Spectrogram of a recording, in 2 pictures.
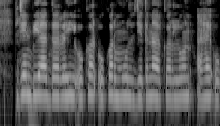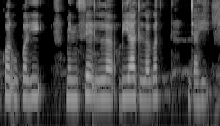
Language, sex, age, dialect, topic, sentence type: Chhattisgarhi, female, 25-30, Northern/Bhandar, banking, statement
